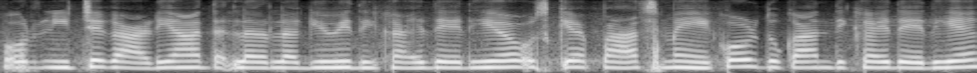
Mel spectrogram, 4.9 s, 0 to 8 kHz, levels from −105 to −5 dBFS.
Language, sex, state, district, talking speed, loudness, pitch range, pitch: Hindi, female, Chhattisgarh, Korba, 270 wpm, -18 LUFS, 235-250 Hz, 240 Hz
